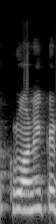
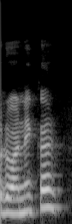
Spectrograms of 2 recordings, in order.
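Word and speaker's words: Kronecker: इन्होंने कहा क्रॉनिकर डेल्टा जैसा है, क्रॉनिकर में के साइलेंट होता है तो रॉनिकर, हाँ बिल्कुल ऐसा ही,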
